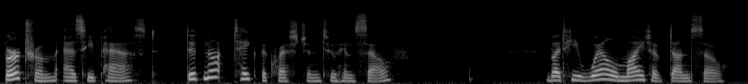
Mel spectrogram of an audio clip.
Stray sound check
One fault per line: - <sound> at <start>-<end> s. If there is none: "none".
- sigh at 4.7-4.8 s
